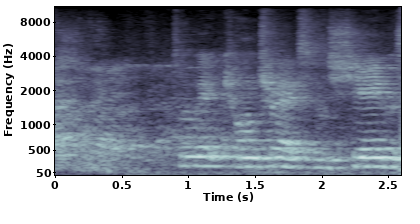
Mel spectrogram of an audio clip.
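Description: A man speaks to a group in a room.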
